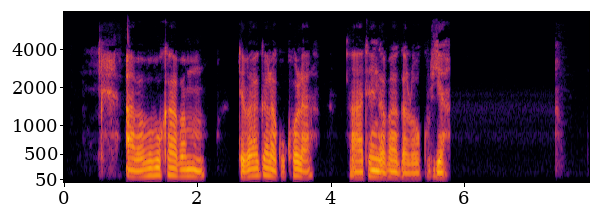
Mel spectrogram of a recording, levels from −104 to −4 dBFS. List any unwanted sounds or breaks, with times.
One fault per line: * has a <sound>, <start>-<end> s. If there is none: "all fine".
all fine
